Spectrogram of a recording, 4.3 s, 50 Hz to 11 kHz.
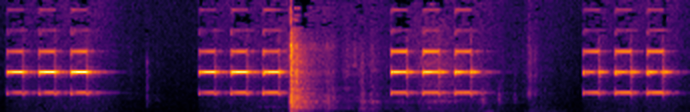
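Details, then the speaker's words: Orvaldi INV-12-840W Home UPS (error F05, no 220 V output, shorted IRF3205 and KGF75N65KDF transistors) on test transistors: 220 V output appears but bursts of three or four sharp beeps repeat about once a second; alarm cause unclear. "Ну так 220 появилось Це добре що пищить не знаю що воно"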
